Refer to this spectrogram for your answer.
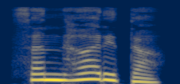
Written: ಸಾಂದ್ರತೆ

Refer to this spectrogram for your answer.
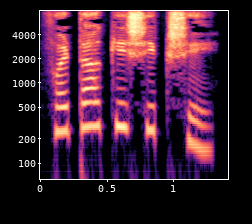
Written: ಫಟಕಿಶಿಕ್ಷೆ

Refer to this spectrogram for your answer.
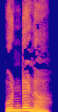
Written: ಒಡ್ಡಣೆ

